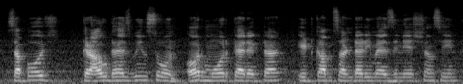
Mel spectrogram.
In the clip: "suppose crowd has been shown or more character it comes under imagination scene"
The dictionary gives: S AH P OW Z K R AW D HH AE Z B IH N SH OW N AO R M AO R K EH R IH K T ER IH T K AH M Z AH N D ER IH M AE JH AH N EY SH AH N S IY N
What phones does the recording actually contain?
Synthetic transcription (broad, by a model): S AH P OW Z K R AW D HH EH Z B IH N S OW N AO R M AO R K EH R IH K T ER IH T K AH M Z AH N D ER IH M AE JH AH N EY SH AH N S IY N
